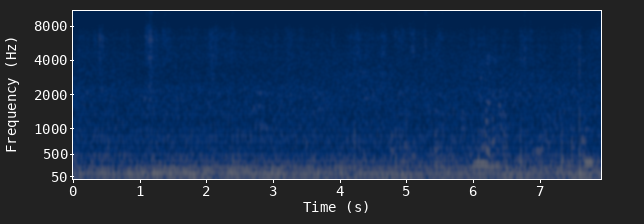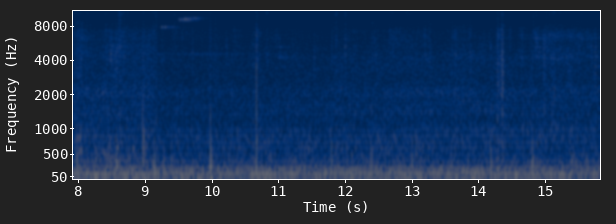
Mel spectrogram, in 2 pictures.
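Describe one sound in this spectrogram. High heels click on pavement at a steady walking pace.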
